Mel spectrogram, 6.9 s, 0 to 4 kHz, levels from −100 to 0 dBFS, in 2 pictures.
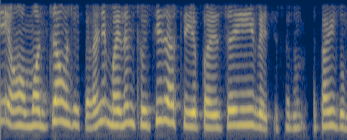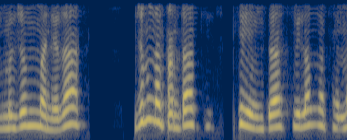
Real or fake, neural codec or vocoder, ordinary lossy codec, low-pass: fake; codec, 16 kHz, 4.8 kbps, FACodec; none; 3.6 kHz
